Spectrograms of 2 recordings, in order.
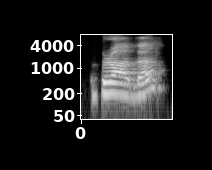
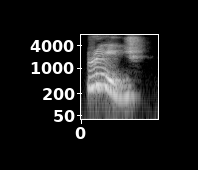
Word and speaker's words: Brage: But as he reread it, he felt that an English reader would pronounce Brage not as Braga, but as Brage.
